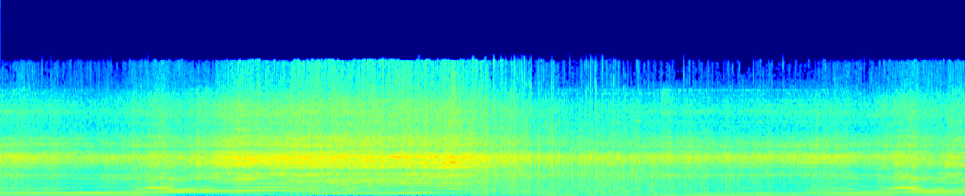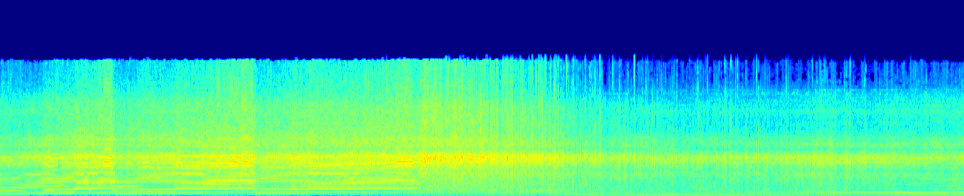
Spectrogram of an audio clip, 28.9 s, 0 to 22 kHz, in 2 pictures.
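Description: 2014 BMW S1000RR's stock inline-four engine under hard riding: the revs climb through the gears with brief dips at each upshift, fall away about seven seconds in and again around twenty seconds in as the bike slows, then climb again near the end. A steady rushing noise runs underneath.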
